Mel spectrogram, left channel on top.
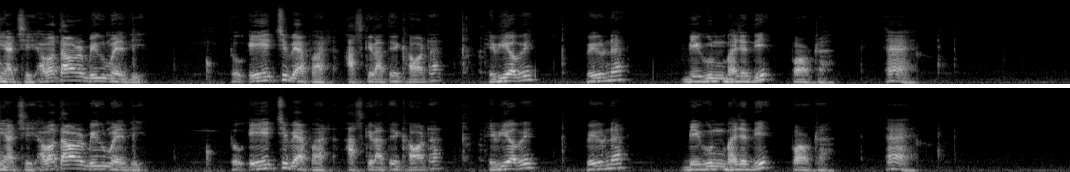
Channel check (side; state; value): both; normal; correlation 0.54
